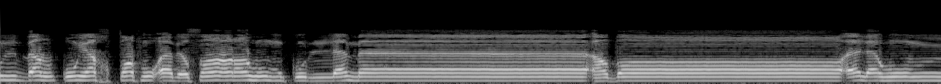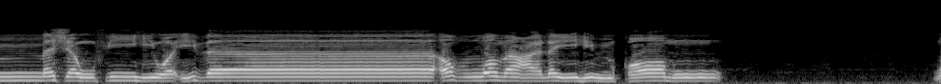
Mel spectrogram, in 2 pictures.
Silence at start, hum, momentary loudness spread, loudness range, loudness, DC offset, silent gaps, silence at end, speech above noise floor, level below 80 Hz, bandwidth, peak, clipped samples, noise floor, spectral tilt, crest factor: 0 s; none; 4 LU; 3 LU; -16 LUFS; under 0.1%; none; 0 s; 36 dB; -52 dBFS; 5.4 kHz; -4 dBFS; under 0.1%; -52 dBFS; -9 dB/octave; 12 dB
